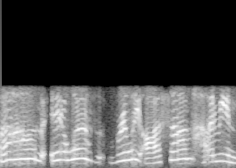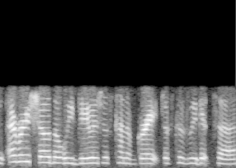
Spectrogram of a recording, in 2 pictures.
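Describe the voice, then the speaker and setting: The speaker has a Texan accent and lively intonation. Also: woman. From Texas, Houston. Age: 20s. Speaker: hobbyist snake breeder. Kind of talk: interview.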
